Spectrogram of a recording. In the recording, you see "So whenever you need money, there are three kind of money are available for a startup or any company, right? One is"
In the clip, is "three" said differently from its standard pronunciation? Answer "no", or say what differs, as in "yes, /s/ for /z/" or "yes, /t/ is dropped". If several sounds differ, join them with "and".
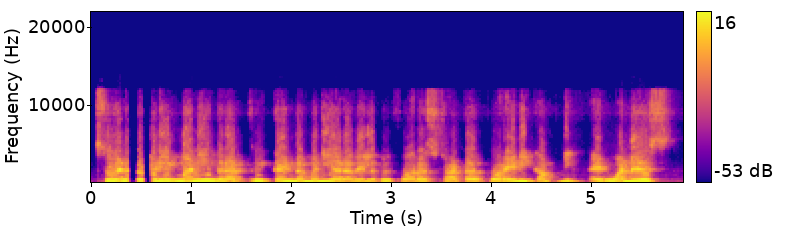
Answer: yes, /t/ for /θ/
